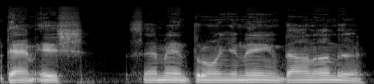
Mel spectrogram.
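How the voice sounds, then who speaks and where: A man chatting casually in a slangy, rambling way, with many restarts, calling the listener bro and acting out the people he quotes in a higher voice. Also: little pitch movement, slow, clear, resonant tone. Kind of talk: casual chat.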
